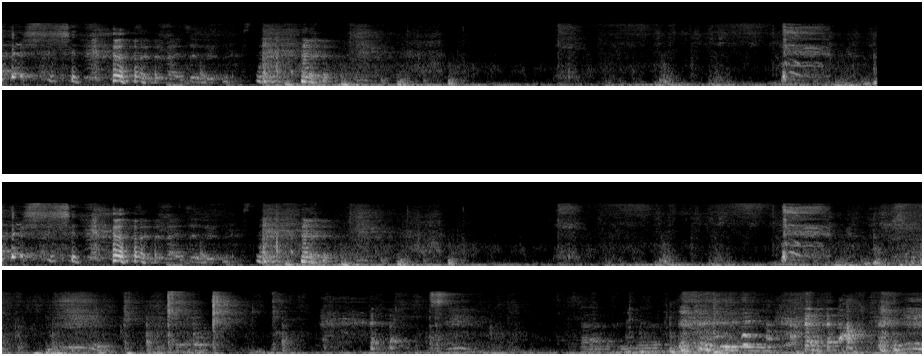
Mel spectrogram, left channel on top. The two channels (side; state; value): left; drops out; at 8.8 s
